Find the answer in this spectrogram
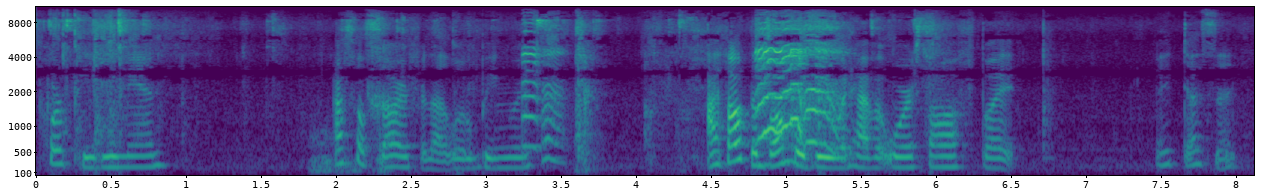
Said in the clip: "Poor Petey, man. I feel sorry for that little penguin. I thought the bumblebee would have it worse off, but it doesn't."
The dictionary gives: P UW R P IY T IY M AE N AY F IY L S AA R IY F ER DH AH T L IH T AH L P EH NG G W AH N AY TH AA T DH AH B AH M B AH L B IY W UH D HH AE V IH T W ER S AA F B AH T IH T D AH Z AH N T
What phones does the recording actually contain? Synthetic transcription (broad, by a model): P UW R P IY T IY M AE N AY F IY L S AA R IY F ER DH AH T L IH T L B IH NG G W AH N AY TH AA T DH AH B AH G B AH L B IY W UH D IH V IH T W ER S AA F B AH T IH T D AH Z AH N T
